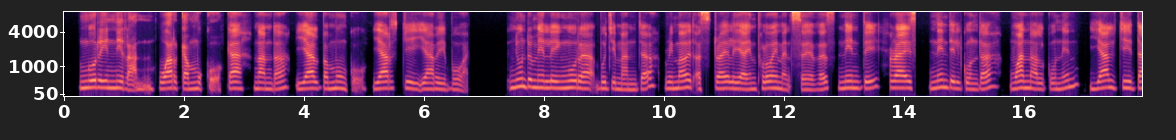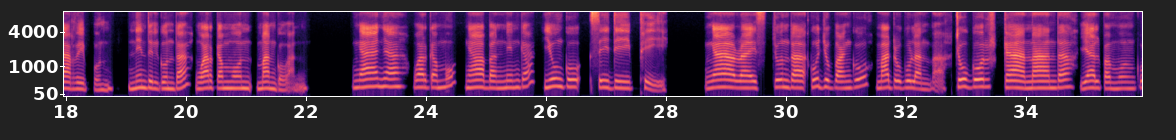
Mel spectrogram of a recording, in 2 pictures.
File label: Audio message Martu Wangka; RAES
